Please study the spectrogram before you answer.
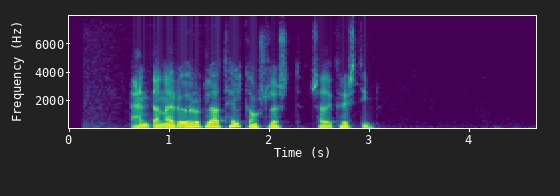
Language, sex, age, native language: Icelandic, male, 40-49, Icelandic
